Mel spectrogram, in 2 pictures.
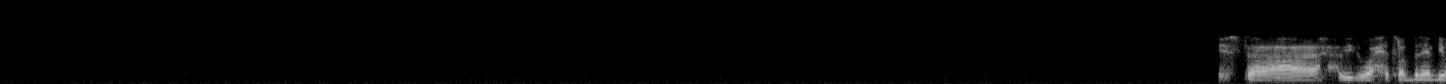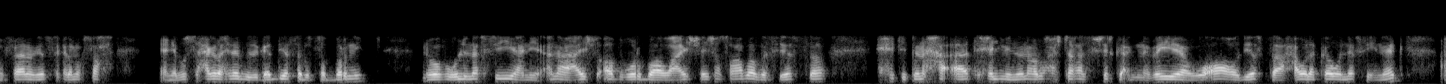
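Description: No technical faults can be heard anywhere in the recording. The speech comes over an AMR narrowband mobile codec path, with the band held to roughly 250 Hz to 3.6 kHz and nothing above about 3.8 kHz, and the light coding texture fits the 12.2 kbps mode.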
